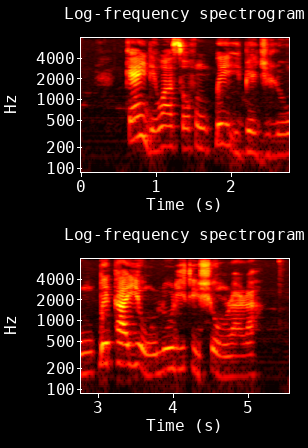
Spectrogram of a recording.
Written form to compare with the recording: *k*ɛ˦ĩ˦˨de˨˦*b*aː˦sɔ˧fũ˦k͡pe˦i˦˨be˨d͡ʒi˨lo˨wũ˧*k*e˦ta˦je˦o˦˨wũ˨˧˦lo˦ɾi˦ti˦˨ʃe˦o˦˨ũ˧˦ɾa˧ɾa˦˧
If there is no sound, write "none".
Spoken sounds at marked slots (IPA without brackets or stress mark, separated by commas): k, w, k͡p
